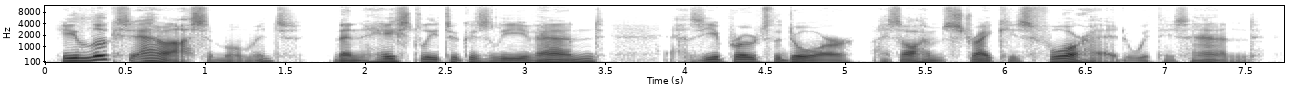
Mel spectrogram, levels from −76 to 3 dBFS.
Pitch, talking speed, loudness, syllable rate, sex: 105 Hz, 200 wpm, -22 LUFS, 5.3 syllables/s, male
